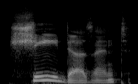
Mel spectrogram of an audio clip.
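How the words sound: The stress falls on the word she. "if I accented she"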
